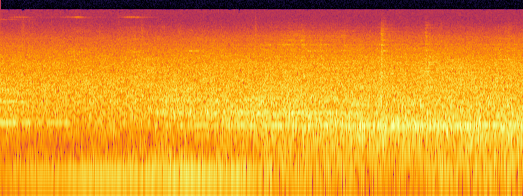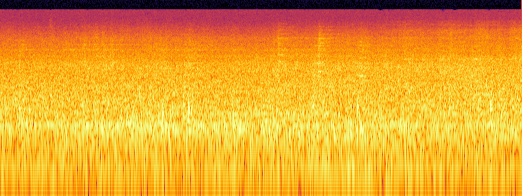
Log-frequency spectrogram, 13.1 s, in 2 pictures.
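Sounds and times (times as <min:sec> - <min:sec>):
train engine drone: 0:00.0 - 0:13.0
faint clicks of wheels on track: 0:04.6 - 0:05.5, 0:09.9 - 0:11.2.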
